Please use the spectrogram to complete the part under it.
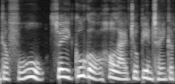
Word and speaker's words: Google: 请留意 Google 这个字的发音，第二个音节 G L E L 舌头要稍微抬高。 Google，Google，Rules Google，规则的复数形，在这里就是指麻将的游戏规则。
